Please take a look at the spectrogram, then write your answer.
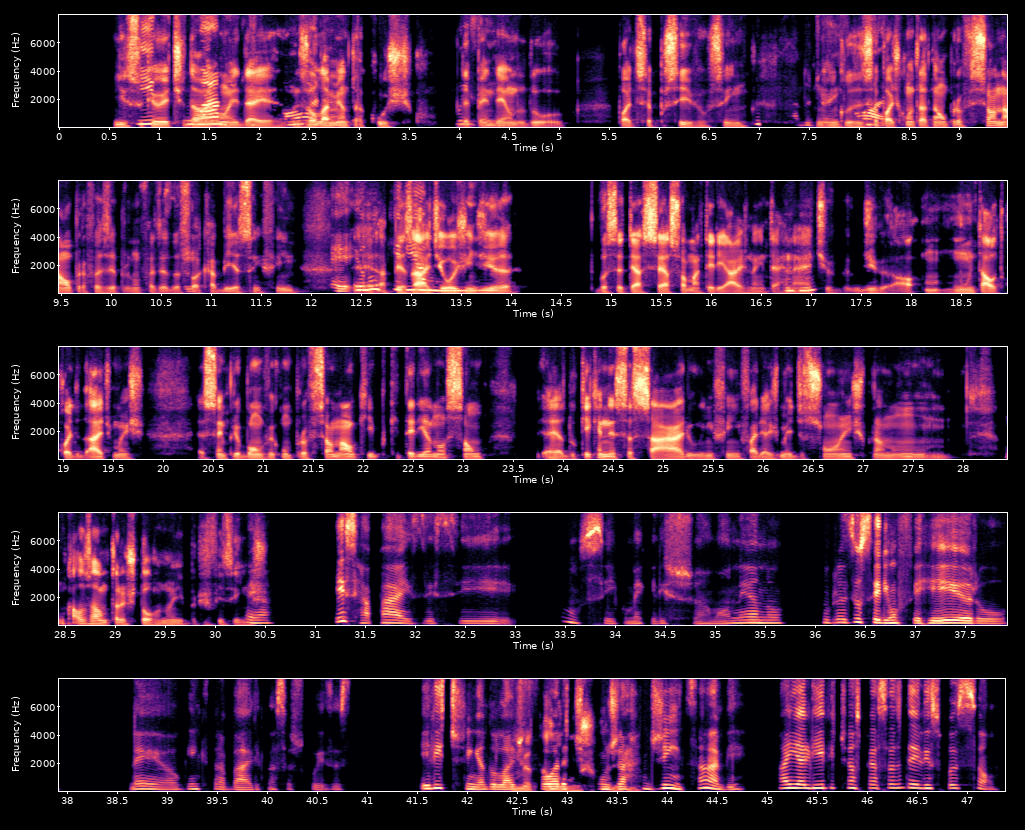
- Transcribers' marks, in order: none
- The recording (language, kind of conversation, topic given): Portuguese, advice, Como posso criar uma proposta de valor clara e simples?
